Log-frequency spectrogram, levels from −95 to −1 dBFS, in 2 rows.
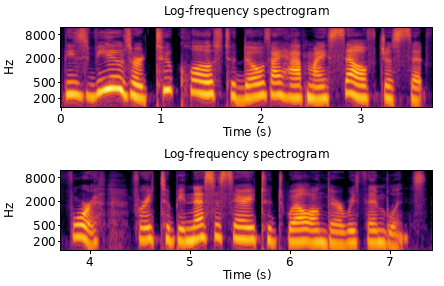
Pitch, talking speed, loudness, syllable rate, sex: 225 Hz, 185 wpm, -17 LUFS, 4.7 syllables/s, female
